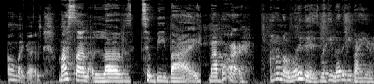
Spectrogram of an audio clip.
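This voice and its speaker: Speaking at a fairly slow pace, a woman with a fairly low pitch and vocal fry uses an animated tone and lively intonation, with audible room echo around her. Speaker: lifestyle vlogger and mom. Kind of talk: casual vlog talk to camera.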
